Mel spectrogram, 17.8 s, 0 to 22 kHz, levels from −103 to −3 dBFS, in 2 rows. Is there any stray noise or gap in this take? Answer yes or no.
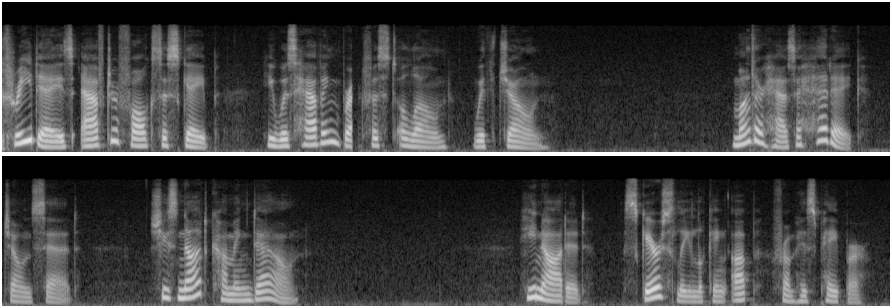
yes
